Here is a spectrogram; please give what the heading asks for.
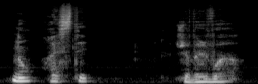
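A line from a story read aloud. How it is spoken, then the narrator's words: Broken voice, near tears. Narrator (French): fit d'une voix brisée, comme un enfant qui va pleurer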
